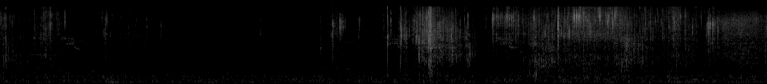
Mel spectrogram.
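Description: Fingers and hands crush and crumble a pile of brittle, dry yellow, orange and blue soap curl flakes. The result is a dense, bright crackling and crunching with almost no low end. It stays soft for the first few seconds, then grows louder and busier from about the four-second mark.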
